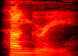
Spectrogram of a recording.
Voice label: "hungry", en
